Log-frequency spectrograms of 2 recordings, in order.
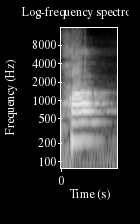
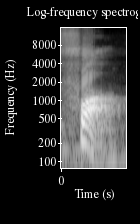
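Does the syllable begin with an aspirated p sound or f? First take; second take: aspirated p; f. First: It begins with an aspirated p sound. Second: It begins with an f sound. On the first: "ऐसे उच्चारण करेंगे तो" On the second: "जब नुक्ता लगे रहेगा तो उसे बोलेंगे"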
